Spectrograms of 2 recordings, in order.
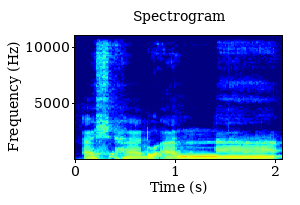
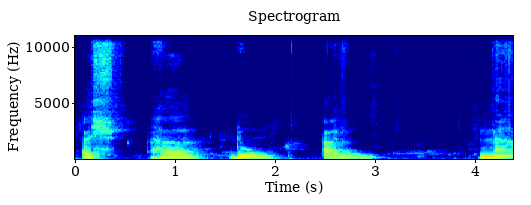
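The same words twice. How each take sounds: First: The final vowel of anna is drawn out long. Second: The final vowel of anna is short. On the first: The speaker calls it wrong. "Jangan ... salah" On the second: The speaker calls it right. "jangan panjang"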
